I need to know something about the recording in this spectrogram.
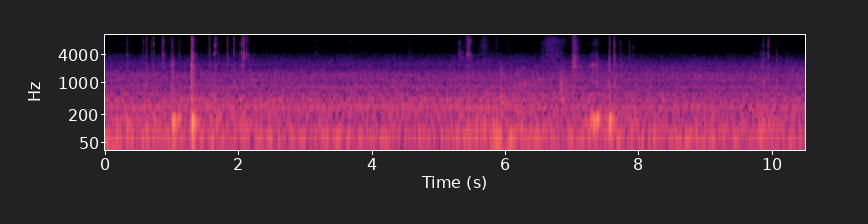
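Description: A few short clicks of computer mouse and keyboard use, the louder ones about a second in and again past the middle, over a steady low hum.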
